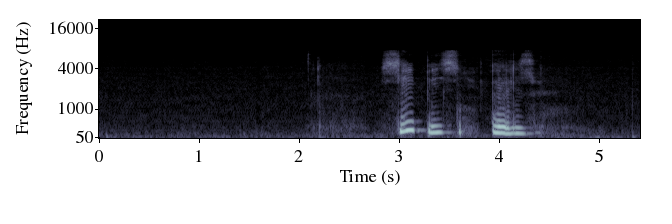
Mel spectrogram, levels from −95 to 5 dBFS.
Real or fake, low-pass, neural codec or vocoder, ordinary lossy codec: fake; none; codec, 16 kHz, 8 kbps, FreqCodec, smaller model; none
